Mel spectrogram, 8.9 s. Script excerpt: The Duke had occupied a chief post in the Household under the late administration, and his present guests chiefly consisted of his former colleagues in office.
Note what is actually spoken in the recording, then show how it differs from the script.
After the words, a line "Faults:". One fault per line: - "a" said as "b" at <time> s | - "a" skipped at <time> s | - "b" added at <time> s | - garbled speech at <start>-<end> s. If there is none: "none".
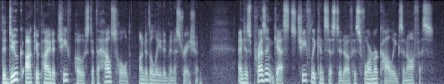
The Duke occupied a chief post at the Household under the late administration, and his present guests chiefly consisted of his former colleagues in office.
Faults:
- "had" skipped at 0.4 s
- "in" said as "at" at 1.8 s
